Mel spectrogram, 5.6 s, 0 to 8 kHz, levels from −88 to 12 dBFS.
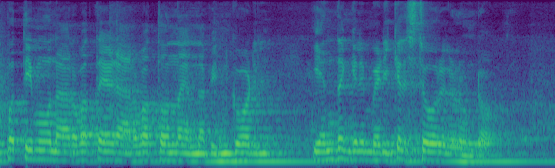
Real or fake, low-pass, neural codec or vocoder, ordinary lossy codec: real; none; none; none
